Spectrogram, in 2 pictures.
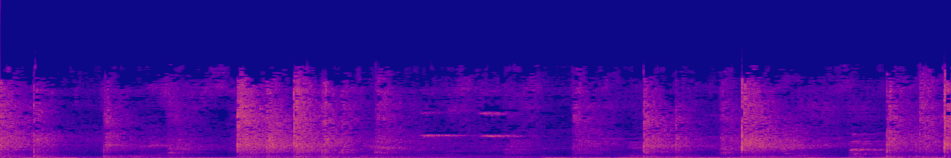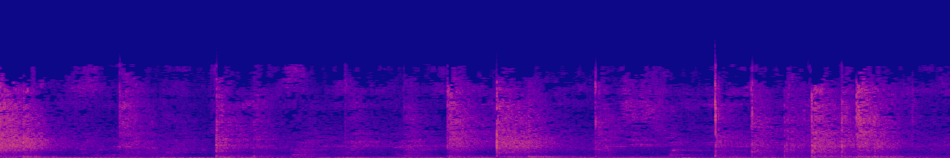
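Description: Boxing gloves striking focus mitts in a string of sharp, irregularly spaced smacks, over background music with a heavy, steady bass.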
